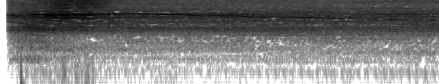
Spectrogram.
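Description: A machine running, with a steady hiss and a thin high whine that slowly falls in pitch.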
